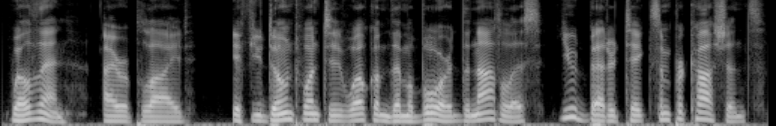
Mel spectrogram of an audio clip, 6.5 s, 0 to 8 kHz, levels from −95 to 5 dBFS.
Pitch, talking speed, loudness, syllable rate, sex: 135 Hz, 175 wpm, -19 LUFS, 5.0 syllables/s, male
